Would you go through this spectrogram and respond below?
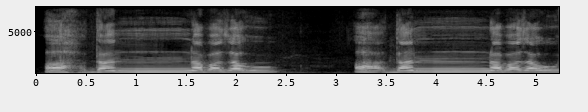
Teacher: जो तनवीन की नून है उसका इदगाम हो गया नबज़ा की नून में और उसकी अलामत के तौर पे नून के ऊपर तशदीद मौजूद है।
